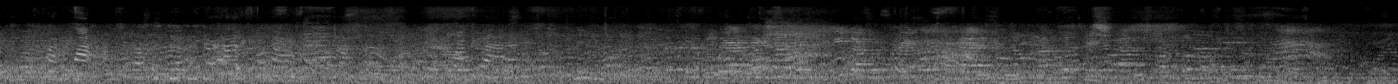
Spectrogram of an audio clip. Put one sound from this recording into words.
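A choir of young children sings together.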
